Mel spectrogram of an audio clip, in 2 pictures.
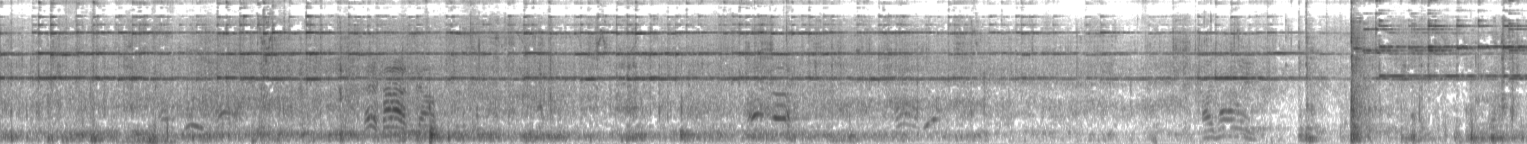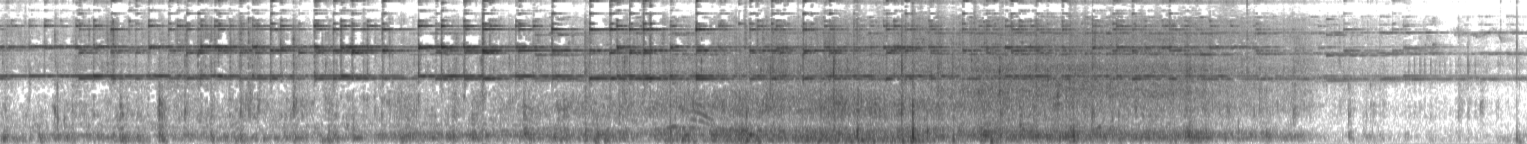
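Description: A pair of oxen hauling logs through the forest: hooves and dragging timber make a low, uneven rumble that grows louder in the second half. A steady high ringing tone runs over it and steps slightly higher about halfway through.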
